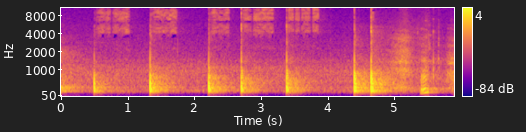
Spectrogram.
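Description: A pen writes an answer on paper in a sixth-grade maths exercise, quick scratchy strokes with sharp taps at the start of each, close and quiet, several in a row.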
